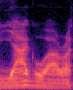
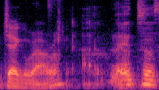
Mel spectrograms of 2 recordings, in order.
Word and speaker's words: Yaguara: I learned today Yaguara Cachaca, because in the beginning I pronounced it wrong, like Jaguara.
